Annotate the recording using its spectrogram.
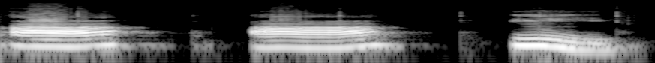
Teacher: हवा मेरी केवल मुंह से पास हो रही है, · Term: मौखिक या निरनुनासिक स्वर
